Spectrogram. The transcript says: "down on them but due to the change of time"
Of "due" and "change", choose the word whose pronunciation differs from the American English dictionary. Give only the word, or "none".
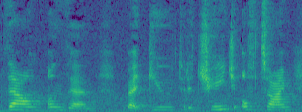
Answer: none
